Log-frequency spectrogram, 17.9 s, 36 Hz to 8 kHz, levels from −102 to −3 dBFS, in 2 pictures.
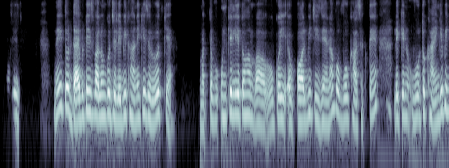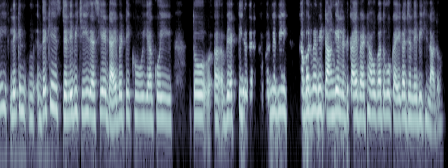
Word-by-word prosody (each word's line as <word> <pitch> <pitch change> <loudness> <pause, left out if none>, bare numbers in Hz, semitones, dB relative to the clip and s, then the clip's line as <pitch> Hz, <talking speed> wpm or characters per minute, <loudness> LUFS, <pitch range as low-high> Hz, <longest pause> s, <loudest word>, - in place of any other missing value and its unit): अ, - - -23
जी। 400 - -2 0.7
नहीं 255 +2 0
तो 245 0 +7
डायबिटीज़ 195 +5 +6
वालों 190 0 +4
को 205 - +5
जलेबी 175 +1 +2
खाने 175 +1 -3
की 210 +3 +1
ज़रूरत 185 +3 +2
क्या - - -3
है? 145 - -18 0.5
मतलब 165 +4 -5
उनके 185 +3 +3
लिए 200 0 +4
तो 200 - +3
हम 195 -1 -2
अ, 150 -1 -1
कोई 175 -1 +2 0.3
और 165 0 +7
भी 210 - -4
चीज़ें 165 -4 -5
हैं 150 - -5
ना - - -4
वो, 220 - +2
वो 170 +1 -4
खा 150 - -3
सकते 165 +6 -11
हैं। 250 +6 -6 0.3
लेकिन 180 +1 -2
वो 175 +1 -5
तो 205 - 0
खाएँगे 190 +3 -2
भी 245 - -2
नहीं 250 0 -4
लेकिन 210 +3 -1 0.3
देखिए 235 +4 +1
इस 230 0 -5
जलेबी 195 +3 +3
चीज़ 210 0 0
ऐसी 190 +3 -4
है 210 - +4
डायबिटिक 190 +3 0
हो 185 -1 -3
या 175 - 0
कोई 180 -2 -2 0.5
तो 195 0 +3 0.3
अ, 175 - 0
व्यक्ति 190 +5 -1
अगर 195 0 -5
कब्र 195 - -10
में 225 -1 0
भी 225 +1 -1 0.3
कब्र 215 +1 +4
में 235 -1 +3
भी 240 - +3
टाँगे 200 +3 +5
लटकाए 195 -1 +2
बैठा 190 +2 +1
होगा 195 0 +3
तो 200 -1 -4
वो 200 - +1
कहेगा 175 +3 +2
जलेबी 175 +1 -2
खिला 175 -1 -4
दो। - - -14
190 Hz, 225 wpm, -21 LUFS, 175-210 Hz, 0.7 s, तो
